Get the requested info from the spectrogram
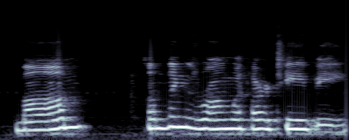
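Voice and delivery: ordinary talk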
